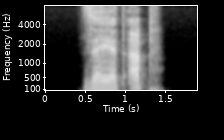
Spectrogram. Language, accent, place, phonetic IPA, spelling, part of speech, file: German, Germany, Berlin, [ˌzɛːət ˈap], sähet ab, verb, De-sähet ab.ogg
- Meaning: second-person plural subjunctive I of absehen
